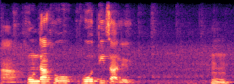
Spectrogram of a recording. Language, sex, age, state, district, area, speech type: Marathi, male, 30-45, Maharashtra, Sangli, urban, spontaneous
